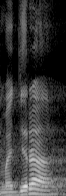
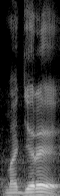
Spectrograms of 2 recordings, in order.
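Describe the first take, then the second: First: The final vowel is an open 'a' sound. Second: The final vowel is tilted toward an 'e' sound. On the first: The speaker calls it wrong. "bukan majra" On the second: The speaker calls it right. "tapi majre"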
